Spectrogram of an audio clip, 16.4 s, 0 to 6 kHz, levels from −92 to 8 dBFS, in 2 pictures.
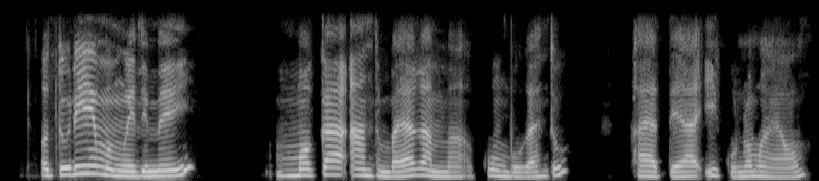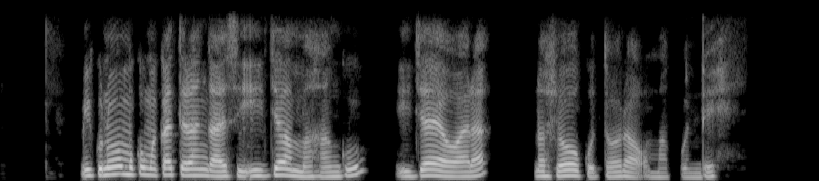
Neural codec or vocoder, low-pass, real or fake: none; 5.4 kHz; real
